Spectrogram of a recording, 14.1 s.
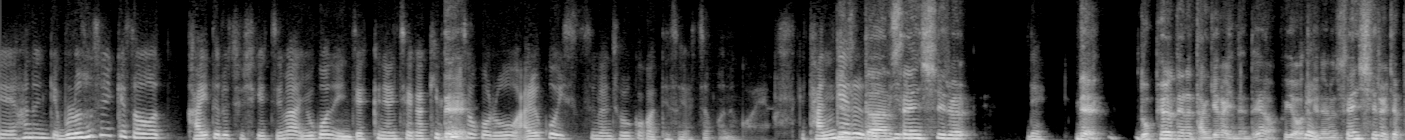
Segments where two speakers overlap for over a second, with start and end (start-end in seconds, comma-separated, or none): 8.3-9.6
